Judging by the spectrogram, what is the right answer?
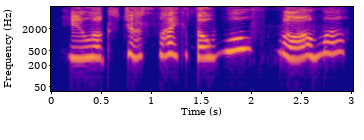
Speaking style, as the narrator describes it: One of the kids whimpered

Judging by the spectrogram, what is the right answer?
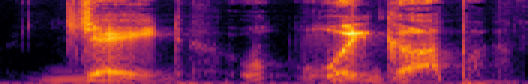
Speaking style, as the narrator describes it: bellowed the troll

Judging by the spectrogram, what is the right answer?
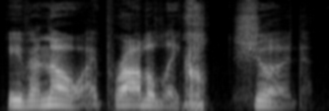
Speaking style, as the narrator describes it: snorted the pig

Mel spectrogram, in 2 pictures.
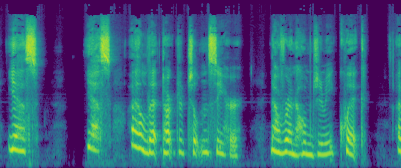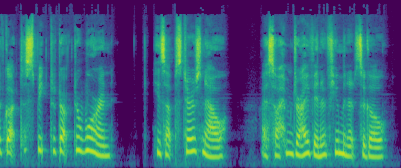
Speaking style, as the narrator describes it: she said brokenly

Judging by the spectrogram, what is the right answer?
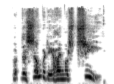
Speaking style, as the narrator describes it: the electrician whined

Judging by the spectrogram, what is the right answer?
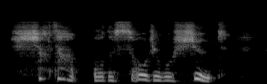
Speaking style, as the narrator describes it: She hisses into his ear

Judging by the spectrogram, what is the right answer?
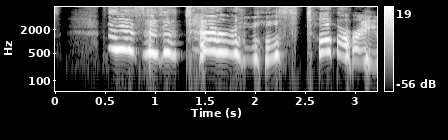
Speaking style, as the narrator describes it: wailed Boris

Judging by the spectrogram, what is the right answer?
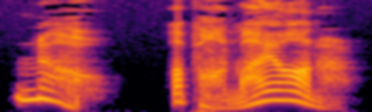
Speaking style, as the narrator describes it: cried His Majesty's guardsman

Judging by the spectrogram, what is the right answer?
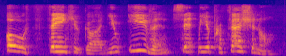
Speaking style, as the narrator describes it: The woman sobbing

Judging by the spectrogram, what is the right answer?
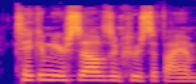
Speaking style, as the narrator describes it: Pilate said

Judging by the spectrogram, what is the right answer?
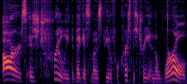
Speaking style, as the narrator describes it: exclaimed little Nina and Letley

